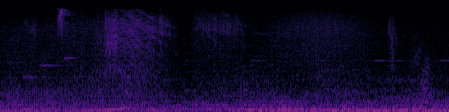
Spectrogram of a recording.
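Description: A spaceship engine roars and surges as it speeds up.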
